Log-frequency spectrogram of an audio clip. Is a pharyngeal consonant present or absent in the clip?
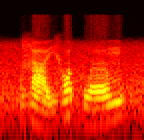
absent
